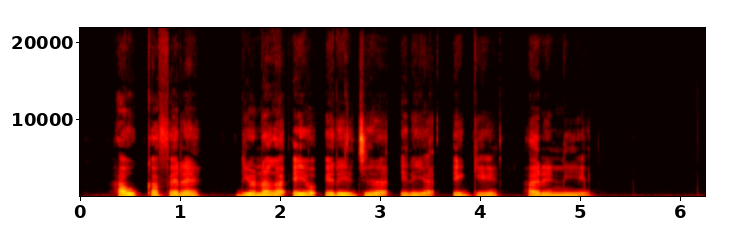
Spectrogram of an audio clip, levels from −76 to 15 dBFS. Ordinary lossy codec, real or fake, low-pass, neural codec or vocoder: none; fake; none; vocoder, 44.1 kHz, 128 mel bands, Pupu-Vocoder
